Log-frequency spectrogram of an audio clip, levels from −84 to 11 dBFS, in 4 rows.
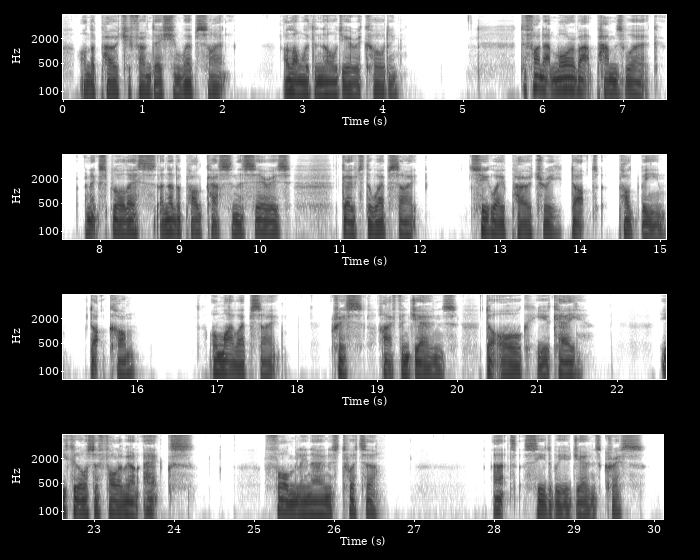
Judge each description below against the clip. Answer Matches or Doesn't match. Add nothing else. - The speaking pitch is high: Doesn't match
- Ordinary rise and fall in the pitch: Doesn't match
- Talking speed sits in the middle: Doesn't match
